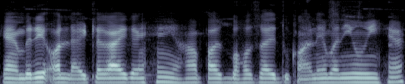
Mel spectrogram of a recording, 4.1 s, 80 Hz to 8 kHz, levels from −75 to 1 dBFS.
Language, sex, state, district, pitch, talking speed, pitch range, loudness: Hindi, male, Madhya Pradesh, Umaria, 150 Hz, 205 wpm, 145-150 Hz, -19 LUFS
